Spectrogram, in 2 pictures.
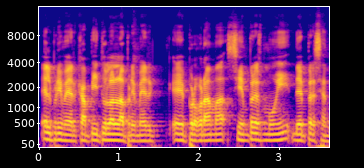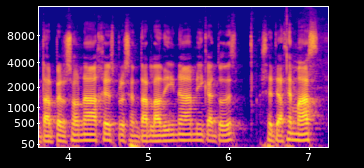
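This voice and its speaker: A man hosting a podcast in casual chat, growing animated when he gets enthusiastic. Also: mid-range voice, normal speed, few pauses. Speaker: podcast host.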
